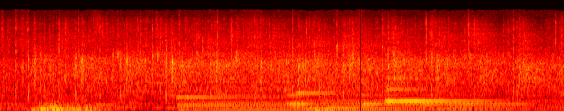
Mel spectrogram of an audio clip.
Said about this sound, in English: Now, I didn't say that for you to applaud her, but thank you that you did. Thank you.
